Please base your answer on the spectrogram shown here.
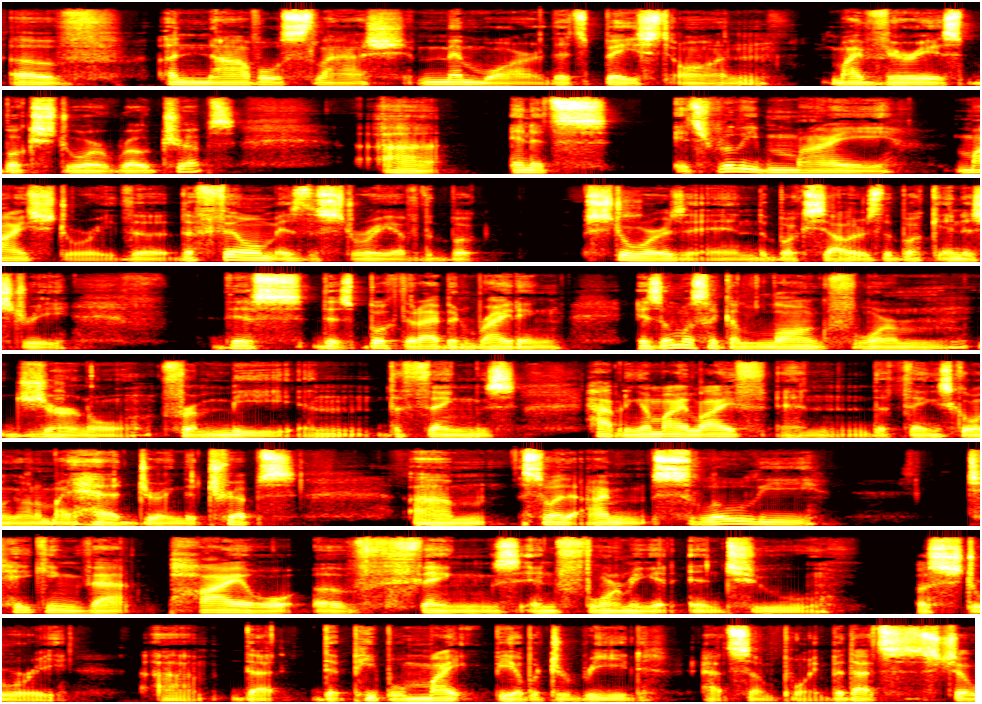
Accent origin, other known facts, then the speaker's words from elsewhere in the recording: Indiana, United States; Well, growing up in Indiana, that's all I listened to on the radio.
